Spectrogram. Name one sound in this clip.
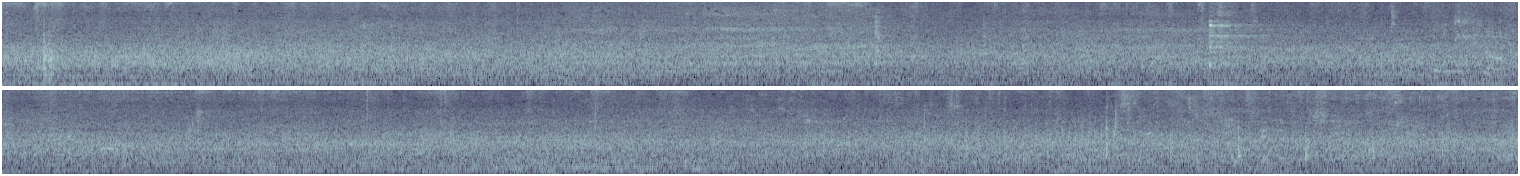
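A steady city hum fills an open street.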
